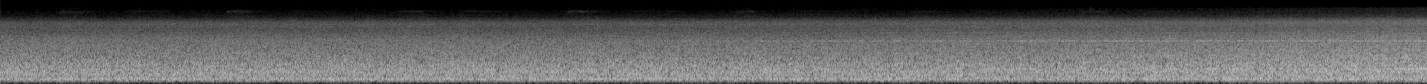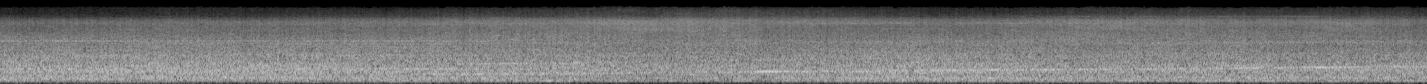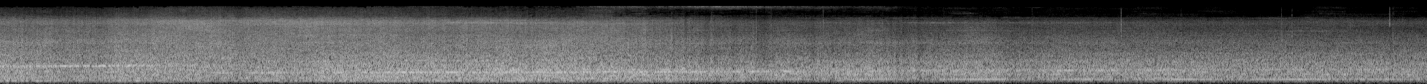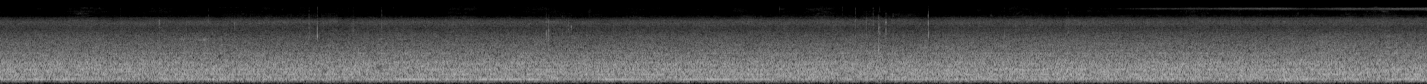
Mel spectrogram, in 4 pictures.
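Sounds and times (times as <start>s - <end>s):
train rushing noise: 0.0s - 57.0s
train whine rising in pitch: 6.7s - 42.5s, 53.0s - 57.0s.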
